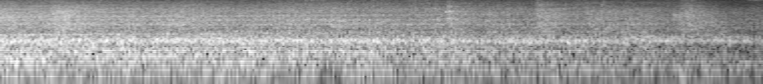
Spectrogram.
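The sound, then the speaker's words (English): A London Underground tube train runs with a loud, dense, continuous rumble and rattle that eases slightly toward the end. “And you might notice we don't talk much in the tube because it's making too much noise.”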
